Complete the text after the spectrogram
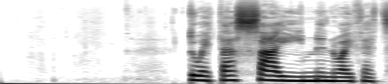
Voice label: "saim", Welsh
